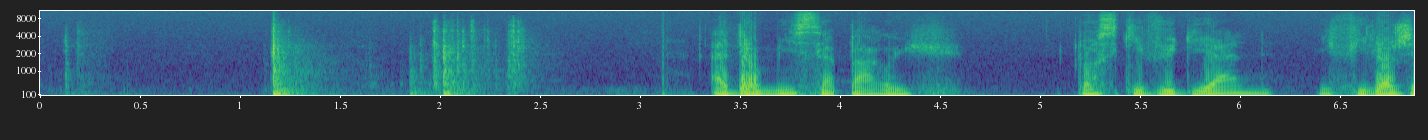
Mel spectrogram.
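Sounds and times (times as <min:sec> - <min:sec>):
door latch and handle thunk: 0:01.2 - 0:02.5
speech: 0:03.4 - 0:04.6, 0:05.2 - 0:06.8.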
